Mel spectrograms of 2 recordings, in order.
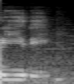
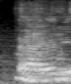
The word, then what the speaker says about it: Iri: Ou Iri. Que... Airi é pronúncia em inglês, né, amigo? Airi, né? É Iri.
